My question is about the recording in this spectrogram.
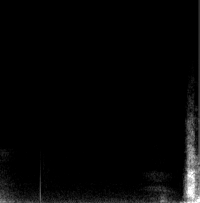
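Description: A man's voice through a microphone PA system stops. Its echo in the hall dies away into near silence, broken by one faint click. His voice comes back sharply and loudly near the end.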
